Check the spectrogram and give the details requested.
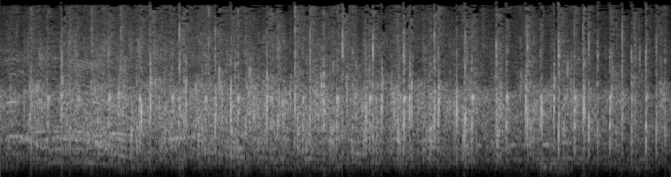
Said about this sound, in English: There's some well-deserved awards, and I couldn't think of better chapters, better people to to get them. Let's give them all a round of applause again.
